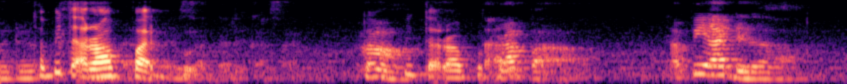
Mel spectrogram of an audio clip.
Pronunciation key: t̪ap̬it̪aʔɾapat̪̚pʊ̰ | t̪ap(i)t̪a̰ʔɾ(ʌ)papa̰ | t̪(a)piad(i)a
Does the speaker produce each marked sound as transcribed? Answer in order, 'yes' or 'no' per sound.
yes, no, yes, no

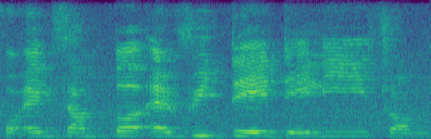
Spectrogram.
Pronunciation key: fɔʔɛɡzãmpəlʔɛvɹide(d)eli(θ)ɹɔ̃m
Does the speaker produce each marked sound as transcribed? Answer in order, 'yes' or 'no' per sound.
yes, no

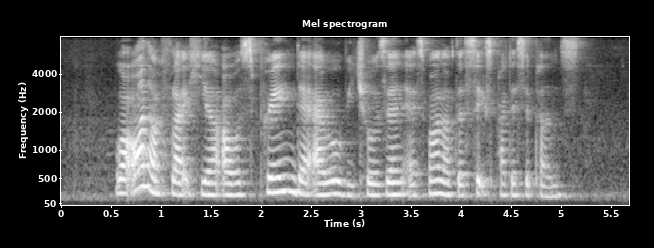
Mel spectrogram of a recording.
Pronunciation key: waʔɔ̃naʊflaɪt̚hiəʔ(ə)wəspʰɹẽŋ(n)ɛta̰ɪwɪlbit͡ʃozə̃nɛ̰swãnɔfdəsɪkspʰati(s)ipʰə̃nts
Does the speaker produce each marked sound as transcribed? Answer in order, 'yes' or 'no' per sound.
no, no, yes

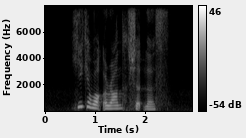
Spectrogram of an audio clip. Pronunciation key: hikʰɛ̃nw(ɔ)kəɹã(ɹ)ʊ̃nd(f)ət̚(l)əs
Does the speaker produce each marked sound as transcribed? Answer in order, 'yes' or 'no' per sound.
yes, no, no, yes

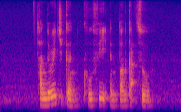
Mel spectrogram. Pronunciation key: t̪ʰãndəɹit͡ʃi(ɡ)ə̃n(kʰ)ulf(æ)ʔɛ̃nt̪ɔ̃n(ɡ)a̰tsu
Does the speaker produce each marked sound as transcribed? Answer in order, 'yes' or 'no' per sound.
no, yes, no, no

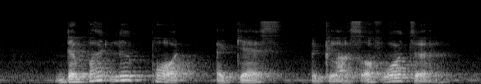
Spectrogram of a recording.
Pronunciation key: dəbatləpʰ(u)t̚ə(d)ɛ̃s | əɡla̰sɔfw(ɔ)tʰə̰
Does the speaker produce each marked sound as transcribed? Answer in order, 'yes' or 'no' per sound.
no, no, yes

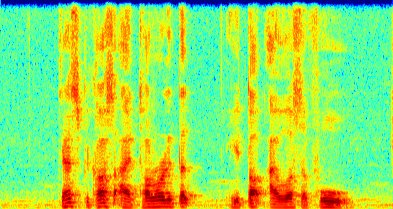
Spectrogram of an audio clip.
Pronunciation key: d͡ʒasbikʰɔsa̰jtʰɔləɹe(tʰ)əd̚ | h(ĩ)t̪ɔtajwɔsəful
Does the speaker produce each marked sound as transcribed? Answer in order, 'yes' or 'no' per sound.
no, no

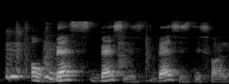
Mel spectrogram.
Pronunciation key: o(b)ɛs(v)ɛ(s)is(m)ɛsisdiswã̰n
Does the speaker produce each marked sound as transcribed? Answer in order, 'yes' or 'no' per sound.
yes, no, yes, no

